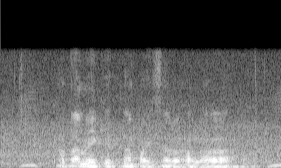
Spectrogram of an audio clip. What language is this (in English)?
Bhojpuri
